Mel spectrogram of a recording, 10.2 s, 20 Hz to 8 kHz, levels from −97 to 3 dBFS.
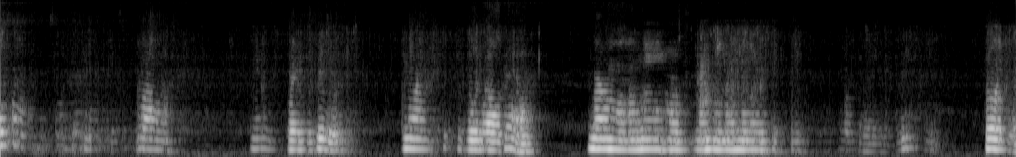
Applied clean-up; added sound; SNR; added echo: neural mask model DeepFilterNet 3.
